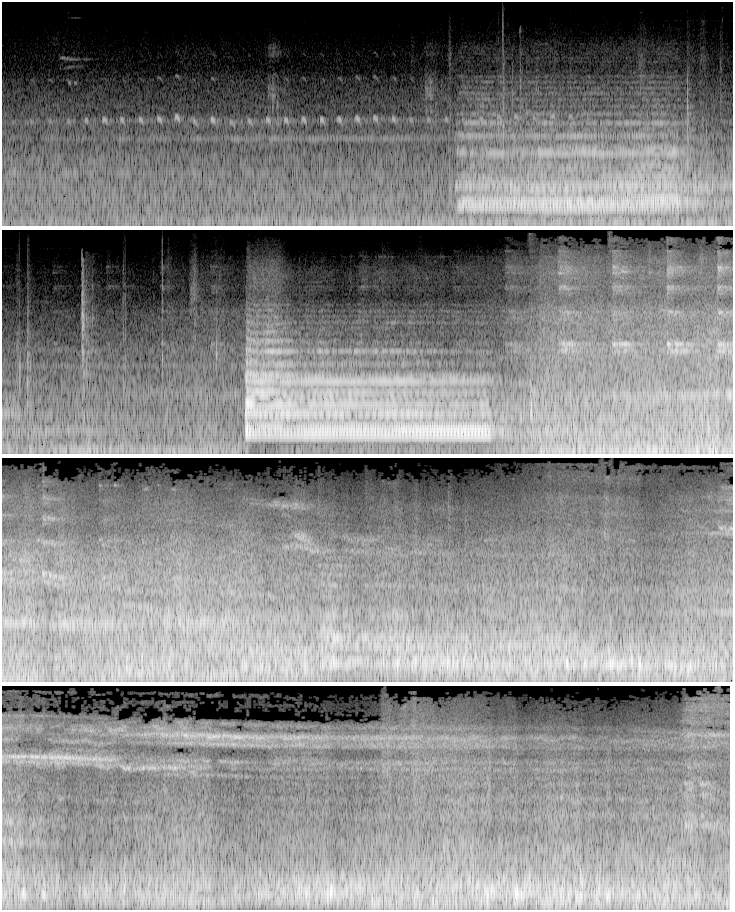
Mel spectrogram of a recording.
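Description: Amtrak diesel locomotive sounding two long horn blasts of several notes at once, the second louder. The train then runs past close by with a heavy rumble and high-pitched wheel squeal.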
